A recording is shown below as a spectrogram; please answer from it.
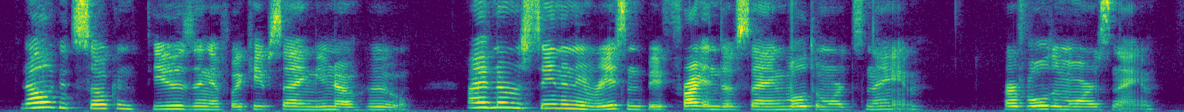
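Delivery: plain reading voice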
